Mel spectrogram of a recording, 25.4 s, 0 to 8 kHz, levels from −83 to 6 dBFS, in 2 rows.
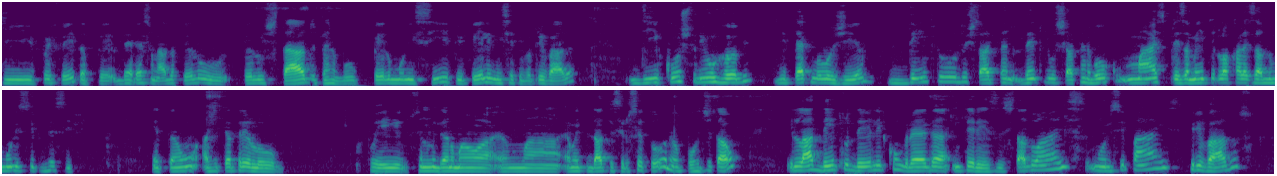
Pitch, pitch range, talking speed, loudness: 130 Hz, 120-145 Hz, 160 wpm, -27 LUFS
